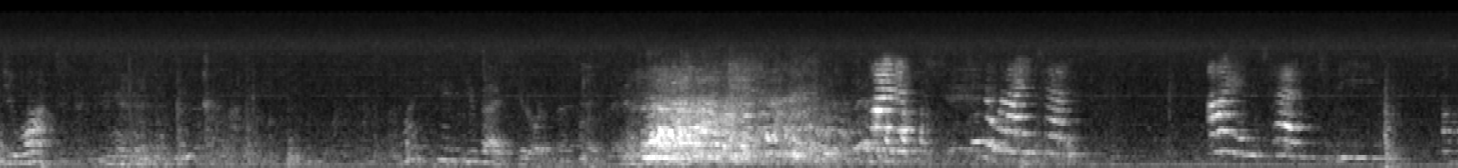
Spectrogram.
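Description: A young man speaks on a stage, heard from the audience.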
